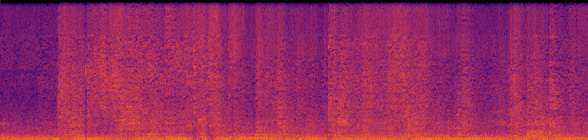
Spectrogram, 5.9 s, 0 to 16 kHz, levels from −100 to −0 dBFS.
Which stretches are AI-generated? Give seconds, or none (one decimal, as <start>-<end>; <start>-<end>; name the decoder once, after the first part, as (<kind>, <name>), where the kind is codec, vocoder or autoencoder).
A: none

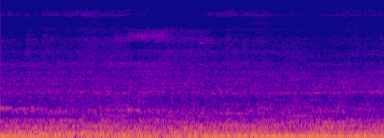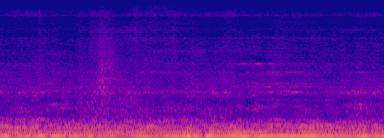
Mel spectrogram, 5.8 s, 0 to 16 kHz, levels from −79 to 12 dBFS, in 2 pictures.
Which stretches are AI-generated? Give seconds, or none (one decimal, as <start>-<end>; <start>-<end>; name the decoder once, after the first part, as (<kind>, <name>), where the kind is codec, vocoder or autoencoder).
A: 0.6-1.5 (codec, SNAC); 1.9-5.8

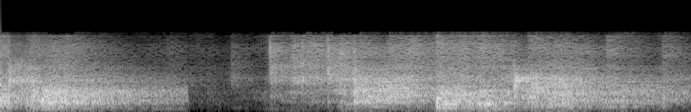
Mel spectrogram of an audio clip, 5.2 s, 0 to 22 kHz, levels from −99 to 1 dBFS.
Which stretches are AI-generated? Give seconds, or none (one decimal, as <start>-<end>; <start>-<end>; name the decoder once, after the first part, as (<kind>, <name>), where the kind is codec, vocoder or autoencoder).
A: 1.9-5.2 (codec, SNAC)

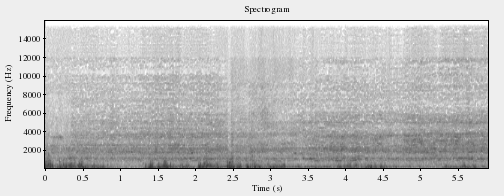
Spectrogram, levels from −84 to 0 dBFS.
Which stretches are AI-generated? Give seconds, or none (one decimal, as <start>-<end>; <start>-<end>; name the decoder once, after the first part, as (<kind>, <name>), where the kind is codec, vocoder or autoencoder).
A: 2.2-3.6 (codec, SNAC)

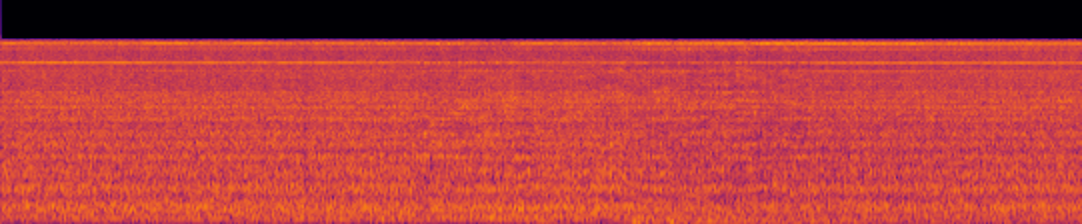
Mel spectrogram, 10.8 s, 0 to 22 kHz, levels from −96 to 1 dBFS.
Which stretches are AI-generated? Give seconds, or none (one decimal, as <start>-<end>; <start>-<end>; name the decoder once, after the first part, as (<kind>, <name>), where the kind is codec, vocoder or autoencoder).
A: 4.2-5.3 (codec, SNAC); 6.0-8.1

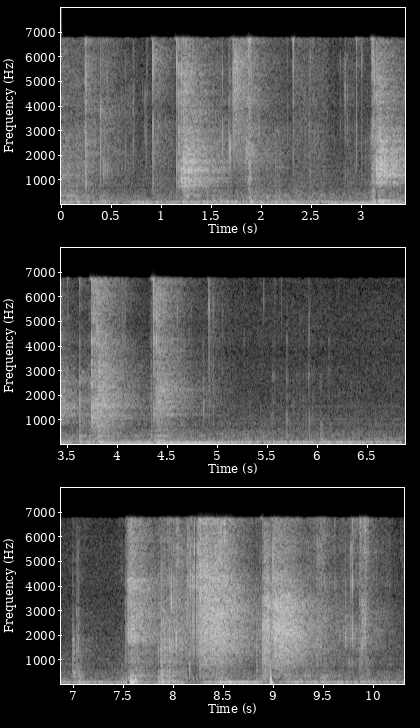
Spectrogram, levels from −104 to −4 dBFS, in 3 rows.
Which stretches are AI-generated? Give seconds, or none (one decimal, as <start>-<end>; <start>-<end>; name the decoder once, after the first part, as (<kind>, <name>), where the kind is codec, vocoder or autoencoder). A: none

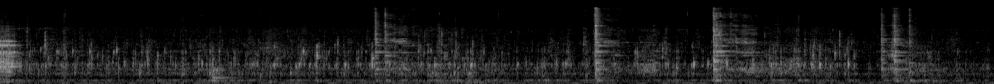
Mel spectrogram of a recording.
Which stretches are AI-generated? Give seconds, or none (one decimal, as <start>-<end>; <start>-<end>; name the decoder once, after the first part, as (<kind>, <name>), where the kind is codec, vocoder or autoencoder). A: none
